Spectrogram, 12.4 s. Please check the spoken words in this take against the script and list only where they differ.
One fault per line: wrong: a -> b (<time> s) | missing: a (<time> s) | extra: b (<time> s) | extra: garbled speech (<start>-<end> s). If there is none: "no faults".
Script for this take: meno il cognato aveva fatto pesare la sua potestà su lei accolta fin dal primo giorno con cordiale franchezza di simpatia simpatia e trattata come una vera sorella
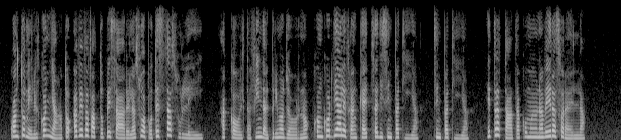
no faults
